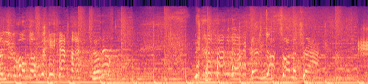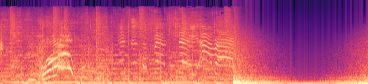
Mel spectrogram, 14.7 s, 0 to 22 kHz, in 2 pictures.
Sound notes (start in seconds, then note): 0.6 laughing; 2.9 puffing air; 3.8 laughing; 7.1 duck quacks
